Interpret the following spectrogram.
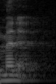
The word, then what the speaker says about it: minute: It's so, Minute also, by the way, for those of you who are saying the word minut, like minut, it's been a minut. This is how I would spell it for y'all. It's been a minute.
